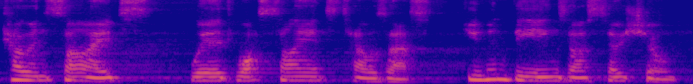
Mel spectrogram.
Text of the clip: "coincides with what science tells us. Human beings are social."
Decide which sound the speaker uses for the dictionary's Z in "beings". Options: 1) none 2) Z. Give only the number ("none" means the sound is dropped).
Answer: 2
